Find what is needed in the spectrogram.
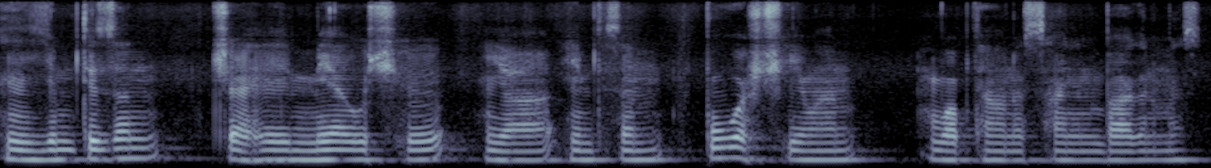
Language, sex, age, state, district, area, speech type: Kashmiri, male, 30-45, Jammu and Kashmir, Pulwama, rural, spontaneous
